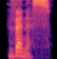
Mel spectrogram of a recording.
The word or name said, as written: venice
